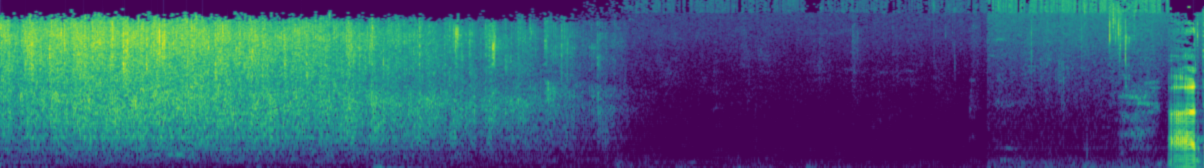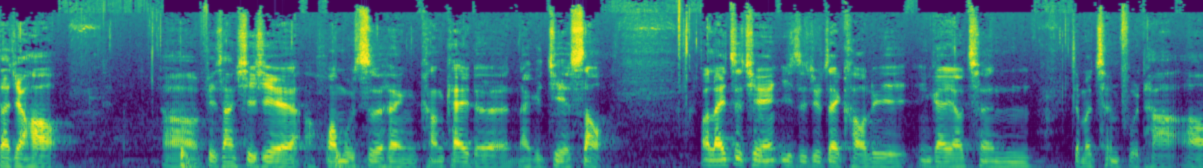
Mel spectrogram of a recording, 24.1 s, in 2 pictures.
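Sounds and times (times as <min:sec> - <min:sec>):
audience applause welcoming a speaker: 0:00.0 - 0:06.4
speech: 0:11.7 - 0:12.7, 0:13.6 - 0:18.2, 0:19.0 - 0:24.0.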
